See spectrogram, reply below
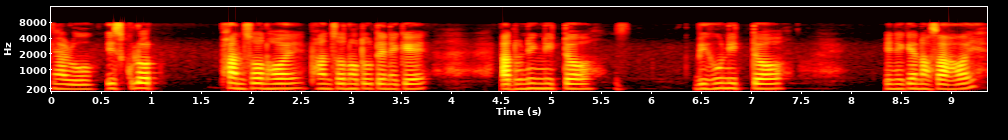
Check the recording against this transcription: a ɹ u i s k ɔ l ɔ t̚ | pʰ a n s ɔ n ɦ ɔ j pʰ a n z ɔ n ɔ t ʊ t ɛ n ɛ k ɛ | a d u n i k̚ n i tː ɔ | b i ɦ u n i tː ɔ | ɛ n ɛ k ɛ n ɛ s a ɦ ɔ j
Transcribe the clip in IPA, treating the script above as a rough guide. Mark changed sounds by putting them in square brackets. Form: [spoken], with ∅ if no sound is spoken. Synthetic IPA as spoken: a ɹ u i s k [u] l ɔ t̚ | pʰ a n s ɔ n ɦ ɔ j pʰ a n [s] ɔ n ɔ t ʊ t ɛ n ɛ k ɛ | a d u n i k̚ n i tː ɔ | b i ɦ u n i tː ɔ | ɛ n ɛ k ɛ n [a] s a ɦ ɔ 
